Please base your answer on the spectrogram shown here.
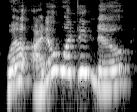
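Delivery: mocking Indian accent, high and loud. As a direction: ham up an Indian call-center accent. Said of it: "they sound like that".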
